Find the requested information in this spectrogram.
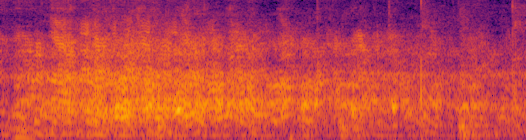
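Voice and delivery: a loud, breathy laugh at his own joke; hearty laugh. Real, not acted.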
